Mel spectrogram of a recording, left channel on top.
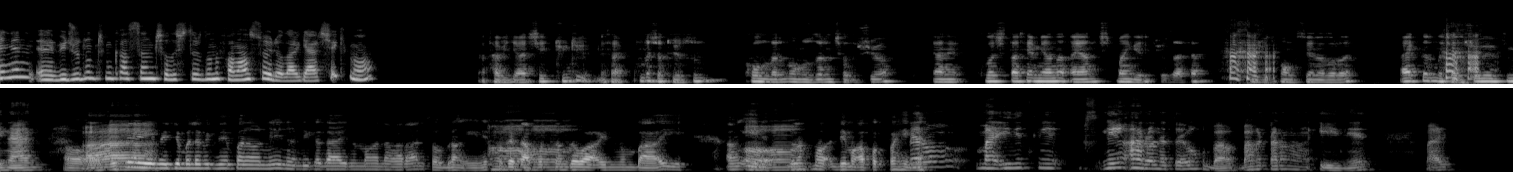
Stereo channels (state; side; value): different; both; correlation 0.00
